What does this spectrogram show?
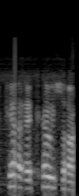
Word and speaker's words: Kosar: your last name wrong is it Kar yes Kar k a r okay just like it spelled I don't know why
